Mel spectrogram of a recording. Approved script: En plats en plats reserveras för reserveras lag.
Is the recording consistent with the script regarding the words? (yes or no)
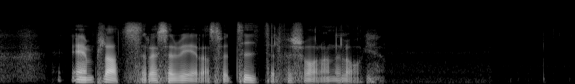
no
